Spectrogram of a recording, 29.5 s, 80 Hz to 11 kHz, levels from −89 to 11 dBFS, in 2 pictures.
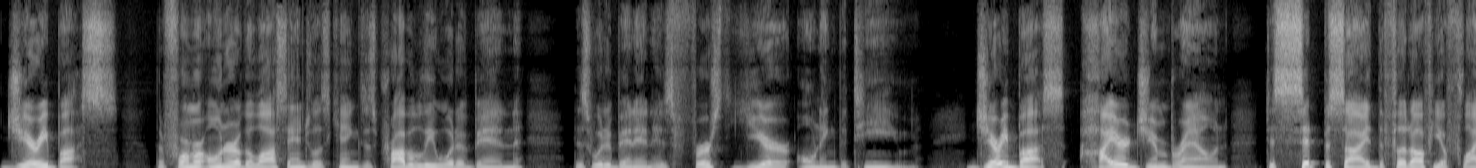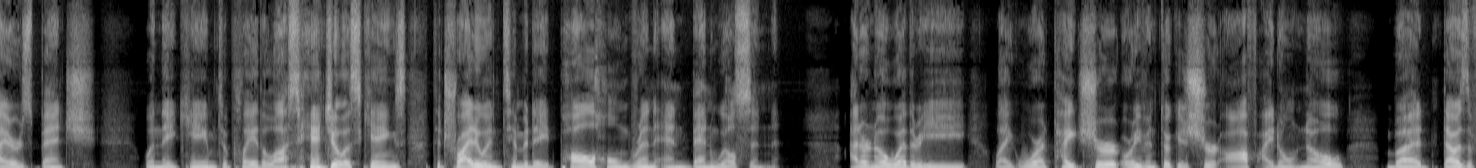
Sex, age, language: male, 30-49, English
